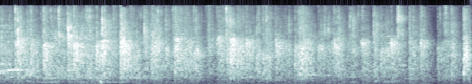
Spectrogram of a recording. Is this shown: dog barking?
no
